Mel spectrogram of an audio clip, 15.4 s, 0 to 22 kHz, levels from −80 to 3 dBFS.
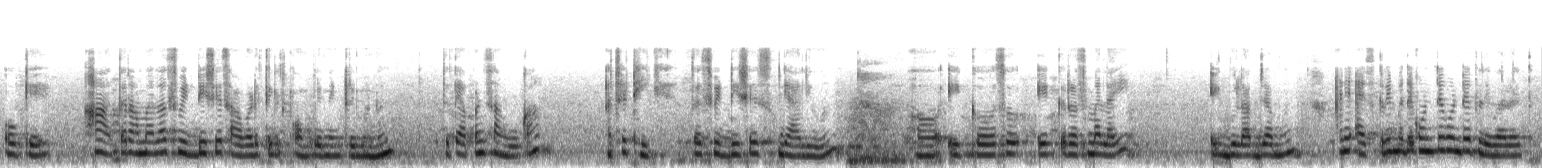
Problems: background sounds at intervals, background conversations at intervals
